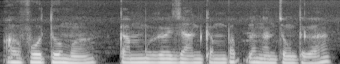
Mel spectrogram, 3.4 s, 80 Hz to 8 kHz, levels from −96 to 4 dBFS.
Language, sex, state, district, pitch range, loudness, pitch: Wancho, male, Arunachal Pradesh, Longding, 130-145 Hz, -16 LUFS, 135 Hz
